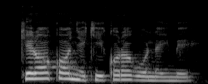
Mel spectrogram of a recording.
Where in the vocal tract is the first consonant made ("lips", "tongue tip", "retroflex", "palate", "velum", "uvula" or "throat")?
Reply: velum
